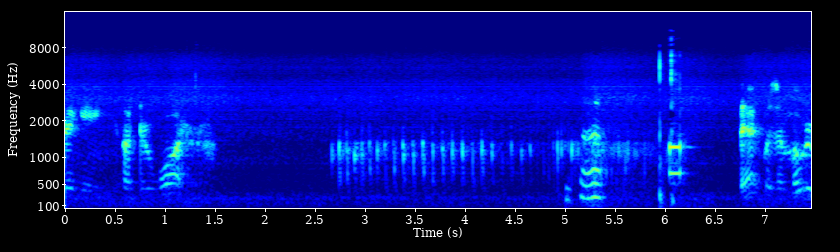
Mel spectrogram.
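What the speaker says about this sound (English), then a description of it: "That was a motorboat's propeller failing." A failing motorboat propeller, a game sound effect from Kentucky Route Zero, comes as a fast, even train of sputtering pulses for a couple of seconds. It fades into a quieter rumble, with a person talking before and after.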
